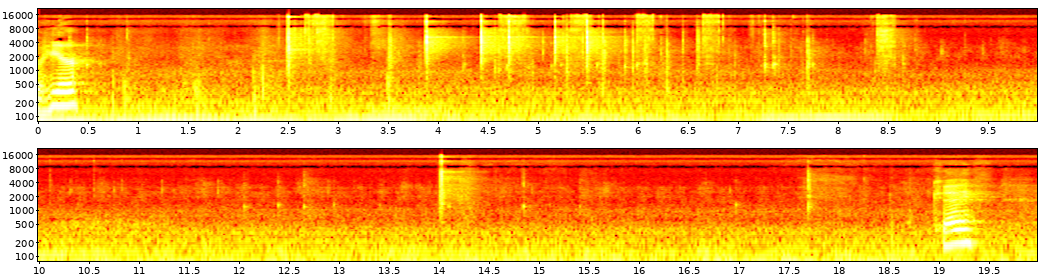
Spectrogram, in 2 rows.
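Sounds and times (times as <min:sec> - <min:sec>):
low steady hum: 0:00.0 - 0:19.9
ratchet clicking: 0:02.4 - 0:09.1, 0:13.8 - 0:15.0.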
